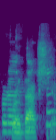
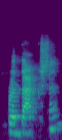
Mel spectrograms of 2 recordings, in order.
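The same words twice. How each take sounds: First: The middle vowel sounds like 'oo'. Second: The middle vowel sounds like 'uh'. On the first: The speaker calls it wrong. "No es" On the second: The speaker calls it right. "como si fuera una A, la U"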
